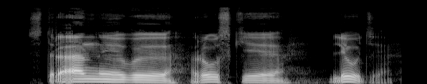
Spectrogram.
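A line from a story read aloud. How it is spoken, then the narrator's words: Lazy, dismissive voice. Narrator (Russian): ленивым голосом, будто разговаривал почти что с пустым местом, завел разговор правитель Персии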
